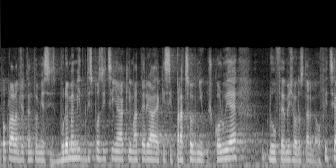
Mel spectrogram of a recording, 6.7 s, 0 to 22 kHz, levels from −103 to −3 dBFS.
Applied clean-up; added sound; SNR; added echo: none; none; none; none.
